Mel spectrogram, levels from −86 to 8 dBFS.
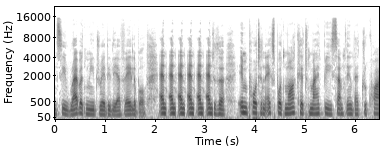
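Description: At 2.23 s a system hang loop begins. The same 186 ms chunk repeats five times, about 5.4 per second, as a stutter until 3.16 s. This fits a frozen 8192-sample buffer, and about a second of audio is lost.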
